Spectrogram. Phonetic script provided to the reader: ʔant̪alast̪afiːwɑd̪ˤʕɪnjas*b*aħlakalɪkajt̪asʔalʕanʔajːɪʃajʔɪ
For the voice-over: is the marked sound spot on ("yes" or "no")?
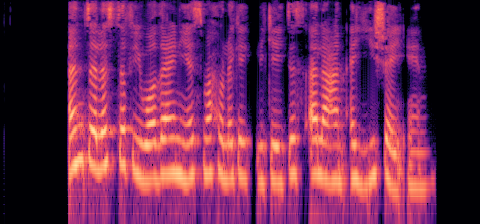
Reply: no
